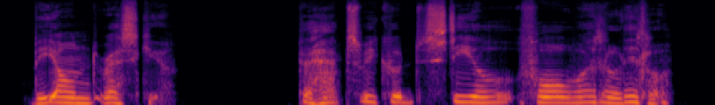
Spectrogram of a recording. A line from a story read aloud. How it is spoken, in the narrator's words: Marcel murmured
